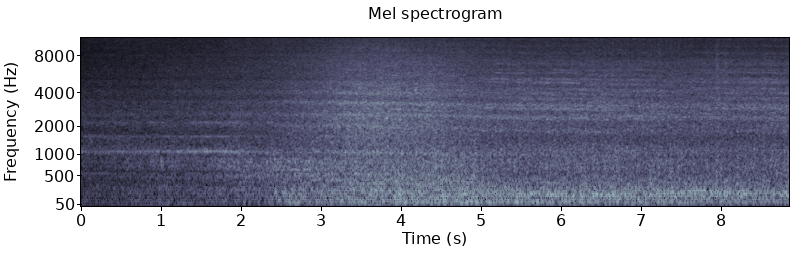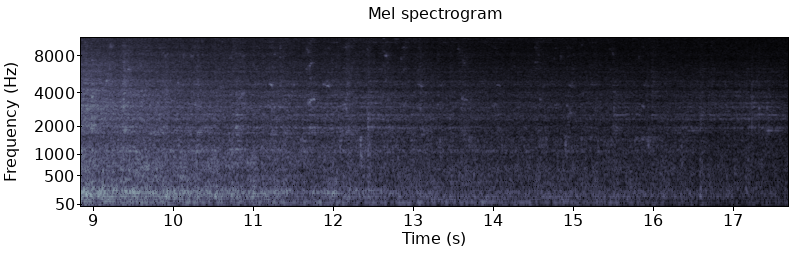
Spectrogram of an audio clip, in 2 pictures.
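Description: Taiwan Railways E328 electric locomotive hauling a train of grain hopper wagons through the station without stopping. The rumble of the train grows as it approaches, is loudest for about six seconds as the wagons roll past on the rails, then fades steadily as the train draws away.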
